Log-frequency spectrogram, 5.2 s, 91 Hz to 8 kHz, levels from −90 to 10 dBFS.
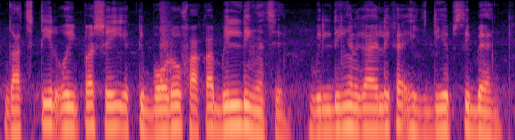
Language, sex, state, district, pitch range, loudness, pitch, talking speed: Bengali, male, West Bengal, Cooch Behar, 120-135 Hz, -14 LUFS, 125 Hz, 165 wpm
